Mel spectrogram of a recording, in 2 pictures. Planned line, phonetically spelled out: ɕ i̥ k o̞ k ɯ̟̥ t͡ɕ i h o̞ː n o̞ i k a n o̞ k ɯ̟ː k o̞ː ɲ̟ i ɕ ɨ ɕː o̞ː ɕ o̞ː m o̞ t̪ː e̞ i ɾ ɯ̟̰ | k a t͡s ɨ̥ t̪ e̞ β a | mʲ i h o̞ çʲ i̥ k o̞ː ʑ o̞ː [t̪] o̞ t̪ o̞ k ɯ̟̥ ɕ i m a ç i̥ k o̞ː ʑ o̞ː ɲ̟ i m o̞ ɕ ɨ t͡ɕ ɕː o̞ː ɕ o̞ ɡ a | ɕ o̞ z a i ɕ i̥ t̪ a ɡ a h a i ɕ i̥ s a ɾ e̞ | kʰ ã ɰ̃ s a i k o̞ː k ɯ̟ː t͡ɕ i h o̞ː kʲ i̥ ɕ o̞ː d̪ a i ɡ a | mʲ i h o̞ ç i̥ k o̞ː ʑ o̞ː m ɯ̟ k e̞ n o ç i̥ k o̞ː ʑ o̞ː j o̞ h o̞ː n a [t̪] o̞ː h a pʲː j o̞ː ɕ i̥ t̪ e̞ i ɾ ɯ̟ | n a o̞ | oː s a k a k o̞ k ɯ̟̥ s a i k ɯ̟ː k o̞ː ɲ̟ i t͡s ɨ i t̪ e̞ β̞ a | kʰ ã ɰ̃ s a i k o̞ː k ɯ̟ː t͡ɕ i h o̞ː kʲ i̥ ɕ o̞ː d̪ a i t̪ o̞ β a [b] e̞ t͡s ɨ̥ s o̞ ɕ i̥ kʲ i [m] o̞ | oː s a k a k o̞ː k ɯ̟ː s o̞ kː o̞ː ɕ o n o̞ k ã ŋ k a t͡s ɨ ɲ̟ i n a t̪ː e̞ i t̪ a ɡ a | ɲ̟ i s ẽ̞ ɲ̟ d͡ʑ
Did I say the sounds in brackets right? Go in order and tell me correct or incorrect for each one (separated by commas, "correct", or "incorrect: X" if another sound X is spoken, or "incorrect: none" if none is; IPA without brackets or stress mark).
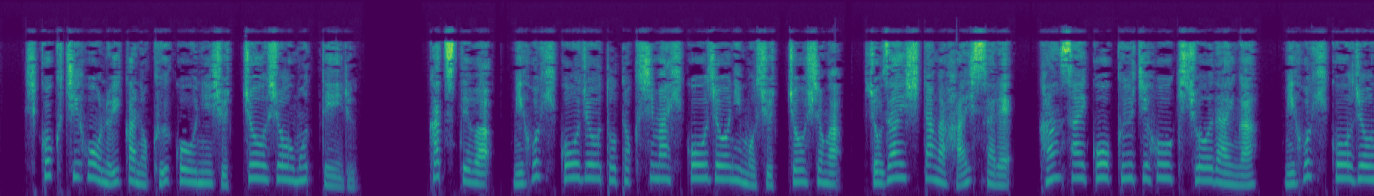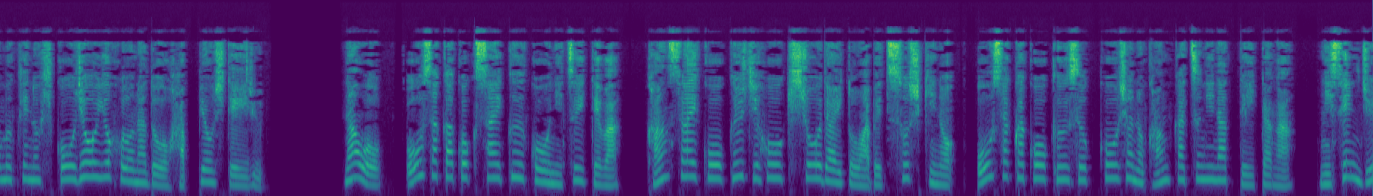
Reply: correct, incorrect: d̪, correct, incorrect: n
